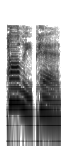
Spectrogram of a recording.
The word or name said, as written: polyped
